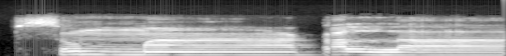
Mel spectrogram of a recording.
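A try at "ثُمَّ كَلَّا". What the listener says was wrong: আবার আপনি মা টানছেন, সুম্মা কাল্লা। কথা বুঝছেন আপনি কোন জায়গায় আপনার টান হচ্ছে?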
